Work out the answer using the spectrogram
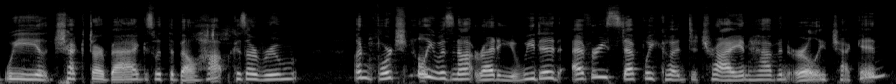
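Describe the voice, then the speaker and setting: A woman co-hosting a podcast in casual chat, hoarse and losing her voice, chatty and teasing. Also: on the high side, moderate pace, darkish tone, dry recording. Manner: chatty, teasing, laughs often. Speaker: podcast co-host.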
